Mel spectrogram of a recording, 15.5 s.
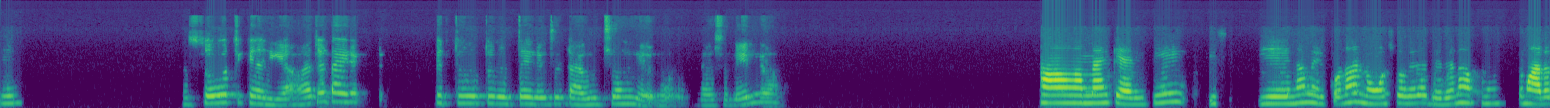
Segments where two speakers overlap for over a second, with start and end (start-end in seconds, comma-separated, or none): none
